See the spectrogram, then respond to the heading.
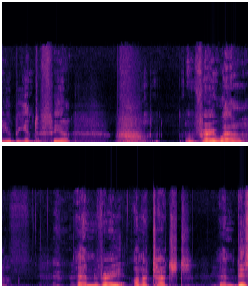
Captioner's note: exhales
